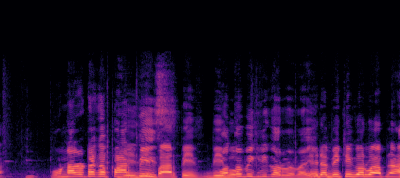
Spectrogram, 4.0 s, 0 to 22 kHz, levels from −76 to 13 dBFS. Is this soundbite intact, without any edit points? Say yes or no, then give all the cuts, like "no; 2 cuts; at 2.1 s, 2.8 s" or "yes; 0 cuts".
yes; 0 cuts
